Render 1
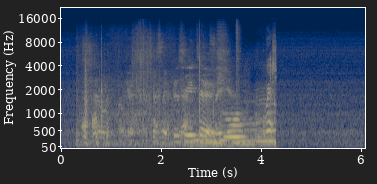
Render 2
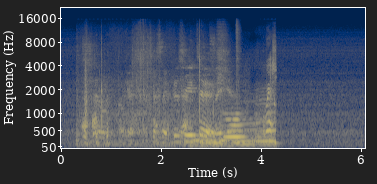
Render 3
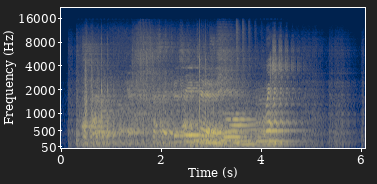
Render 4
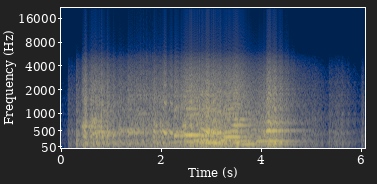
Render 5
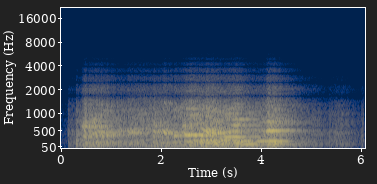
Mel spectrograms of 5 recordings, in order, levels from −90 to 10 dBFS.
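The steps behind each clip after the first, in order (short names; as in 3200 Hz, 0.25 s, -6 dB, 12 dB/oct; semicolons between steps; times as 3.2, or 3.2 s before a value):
notches 50/100/150 Hz; gain +4.5 dB
gate with hold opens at -32 dBFS; on a send: feedback echo 0.123 s, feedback 52%, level -4 dB; on the sum: gain -1 dB
half-waves squared off; air absorption 410 m
polynomial smoothing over 65 samples; on a send: tapped delay 83/396 ms -4/-15.5 dB; on the sum: gain -6 dB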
